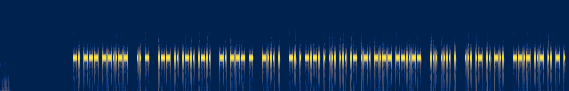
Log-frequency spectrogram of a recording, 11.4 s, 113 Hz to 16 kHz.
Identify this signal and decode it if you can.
Morse code, heard as a keyed tone, about 47 wpm, 700 Hz. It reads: NO, IT WILL NOT BE NECESSARY, SHE SAID QUITE
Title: Sentences from Top 1000 Words - Review Part 4 - 45wpm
